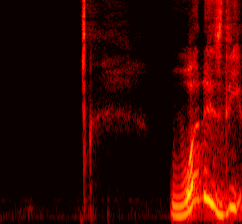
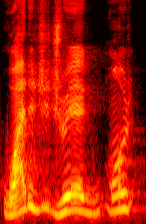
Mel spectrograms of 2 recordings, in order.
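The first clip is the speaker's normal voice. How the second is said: stammer, then higher-pitched mock protest; Korach's indignant reply; 6 semitones higher than usual. Korach answering Moshe, a hammed-up indignant protest. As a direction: play Korach as offended and scoffing. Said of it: "What's his answer to Moshe saying".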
